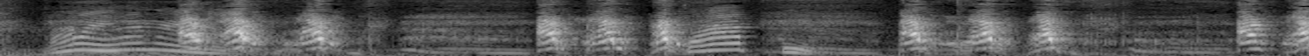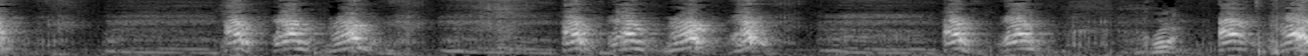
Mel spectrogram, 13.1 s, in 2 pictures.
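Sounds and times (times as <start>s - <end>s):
dog barking excitedly: 0.8s - 1.9s, 2.6s - 3.6s, 4.5s - 5.5s, 6.2s - 6.8s, 7.6s - 8.7s, 9.3s - 10.5s, 11.2s - 11.9s, 12.6s - 13.0s.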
